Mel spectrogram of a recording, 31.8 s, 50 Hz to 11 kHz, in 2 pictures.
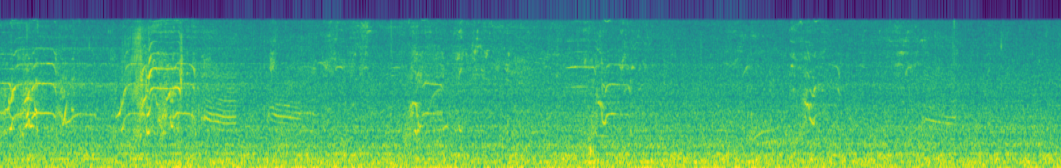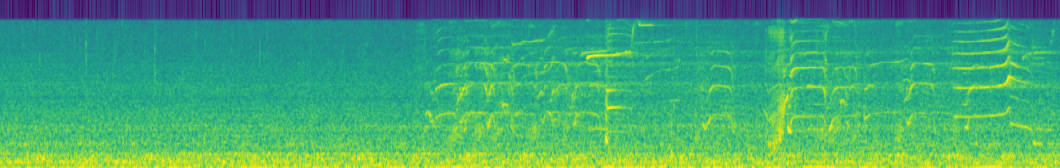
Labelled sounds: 0.2	3.1	killer whale, southern resident, J pod, 0.50 to 8.0 kHz
3.1	4.9	killer whale, southern resident, J pod, call S04, 0.52 to 2.6 kHz
5.7	6.9	killer whale, southern resident, J pod, 0.46 to 8.0 kHz
8.3	9.7	killer whale, southern resident, J pod, 0.52 to 8.0 kHz
11.6	12.8	killer whale, southern resident, J pod, 0.57 to 8.0 kHz
13.1	14.4	killer whale, southern resident, J pod, 0.59 to 8.0 kHz
13.5	14.6	killer whale, southern resident, J pod, call S04, 0.46 to 1.5 kHz
22.1	31.8	killer whale, southern resident, J pod, 0.13 to 8.0 kHz

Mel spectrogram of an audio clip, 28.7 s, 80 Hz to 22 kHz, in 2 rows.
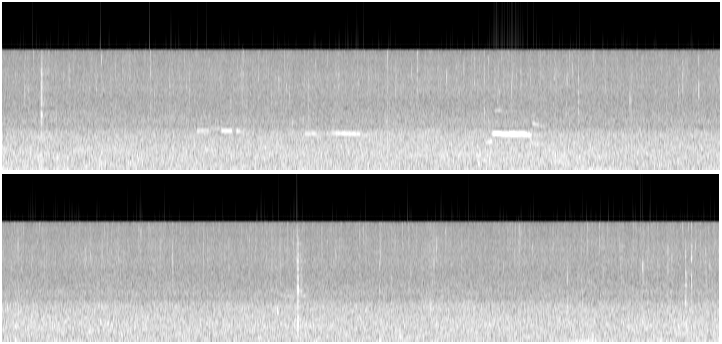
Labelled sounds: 3.9	4.6	humpback whale, 0.91 to 1.2 kHz
6.1	7.2	humpback whale, 0.88 to 1.0 kHz
9.8	10.9	humpback whale, 0.84 to 1.3 kHz

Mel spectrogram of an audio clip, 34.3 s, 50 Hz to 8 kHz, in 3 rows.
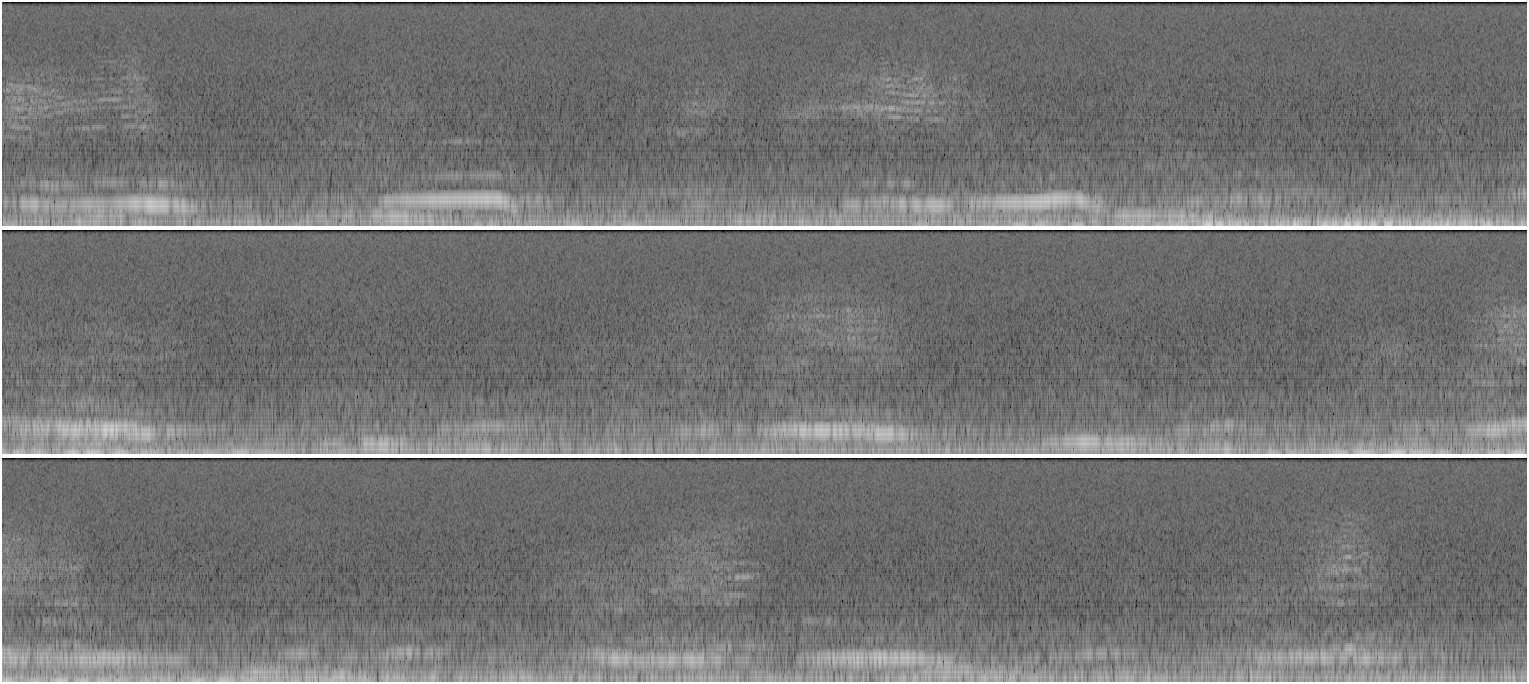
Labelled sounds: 0.0	0.3	humpback whale, 2.6 to 2.8 kHz
3.3	3.5	humpback whale, 1.15 to 1.25 kHz
5.9	7.0	humpback whale, 1.7 to 2.8 kHz
28.3	28.6	humpback whale, 1.6 to 1.8 kHz
32.8	33.1	humpback whale, 1.7 to 2.0 kHz

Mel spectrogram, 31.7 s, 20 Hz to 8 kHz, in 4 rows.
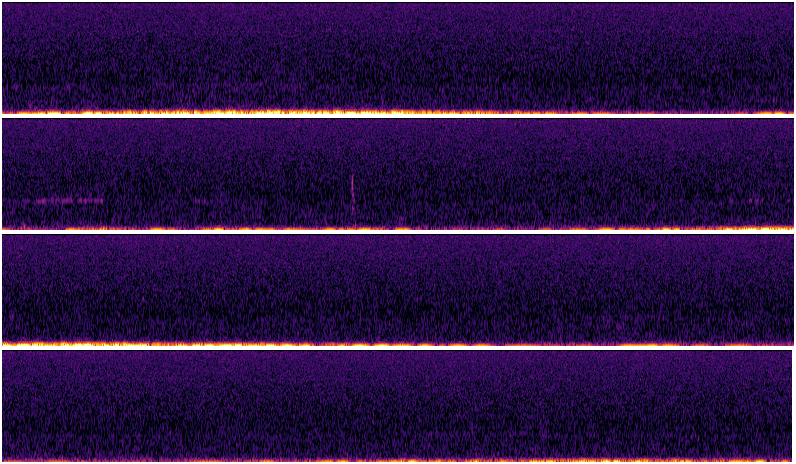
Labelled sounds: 8.3	8.5	vessel noise, 0.80 to 0.90 kHz

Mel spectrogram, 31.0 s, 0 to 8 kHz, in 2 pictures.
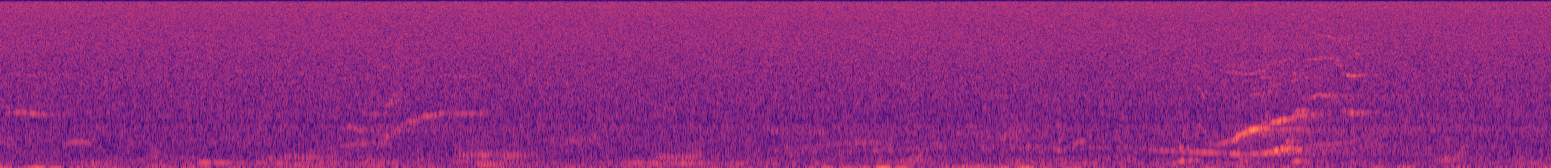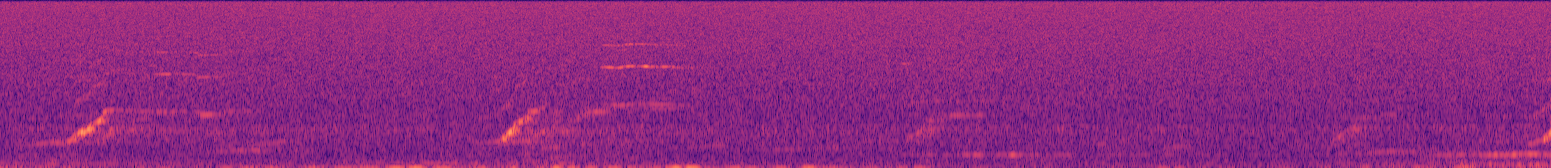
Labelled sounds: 0.1	0.5	humpback whale, 0.90 to 1.1 kHz
4.0	4.5	humpback whale, 0.80 to 1.1 kHz
12.3	13.7	humpback whale, 0.80 to 2.8 kHz
16.4	16.8	humpback whale, 0.80 to 1.1 kHz
17.5	17.7	humpback whale, 2.8 to 3.0 kHz
20.6	22.1	humpback whale, 0.80 to 3.6 kHz
24.9	25.2	humpback whale, 0.83 to 0.99 kHz

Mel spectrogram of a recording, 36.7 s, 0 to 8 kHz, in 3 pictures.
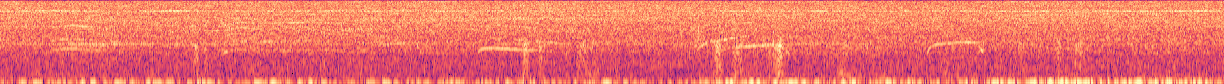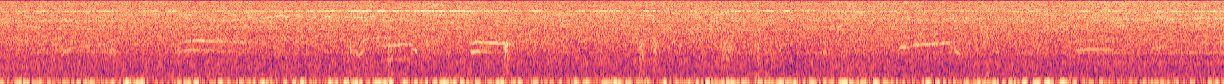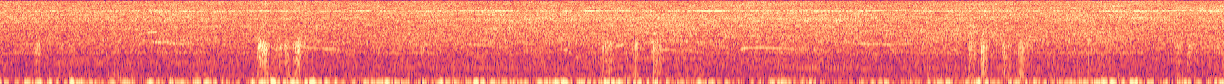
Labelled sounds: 0.5	1.2	killer whale, 0.79 to 3.8 kHz
2.1	2.7	killer whale, 1.1 to 3.8 kHz
9.3	9.9	killer whale, 0.85 to 2.5 kHz
14.0	14.5	killer whale, 1.2 to 1.9 kHz
16.8	17.4	killer whale, 0.36 to 2.4 kHz
21.1	21.9	killer whale, 1.0 to 2.5 kHz
25.9	26.3	killer whale, 1.1 to 2.6 kHz

